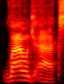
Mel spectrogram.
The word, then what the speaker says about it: Lounge Ax: Their first Chicago gig was at a small bar called Lounge Axe and it's spelled Ax as in the the tool but obviously it's a play on words as in Lounge Act.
